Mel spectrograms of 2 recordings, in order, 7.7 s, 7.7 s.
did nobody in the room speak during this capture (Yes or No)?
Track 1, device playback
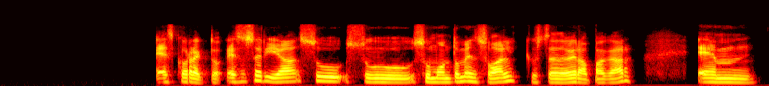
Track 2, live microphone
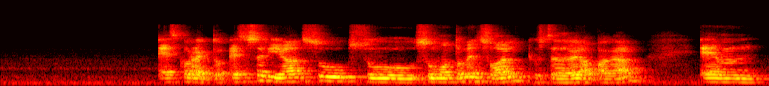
Yes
